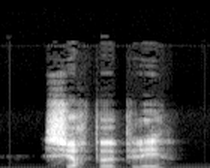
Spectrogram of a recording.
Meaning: overpopulate
- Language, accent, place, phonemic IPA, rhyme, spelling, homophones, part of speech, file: French, France, Lyon, /syʁ.pœ.ple/, -e, surpeupler, surpeuplai / surpeuplé / surpeuplée / surpeuplées / surpeuplés / surpeuplez, verb, LL-Q150 (fra)-surpeupler.wav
